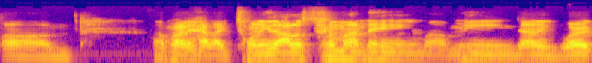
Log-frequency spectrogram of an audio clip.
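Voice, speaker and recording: The man's voice sits at a medium pitch with fairly even intonation. He talks at a fairly quick pace. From Dominican Republic, then Bronx, New York. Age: 30s. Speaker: podcast guest. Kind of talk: casual chat. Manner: halting, many fillers.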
